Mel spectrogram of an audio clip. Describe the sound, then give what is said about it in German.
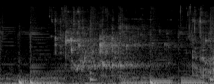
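Liquid splashes and gurgles steadily into a glass as Prosecco, Aperol and a dash of mineral water are poured for a Spritz, a continuous bright trickle lasting about two seconds. “Schenken Sie in einem Glas etwa doppelt so viel Prosecco wie Aperol ein und geben Sie einen Schuss Mineralwasser hinzu.”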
